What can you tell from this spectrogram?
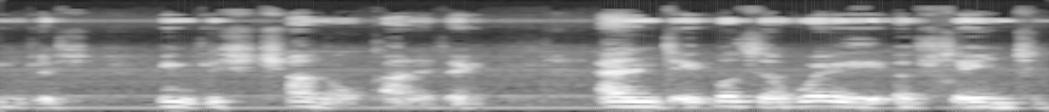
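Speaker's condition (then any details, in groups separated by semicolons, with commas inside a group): Facial palsy; can barely hear own speech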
